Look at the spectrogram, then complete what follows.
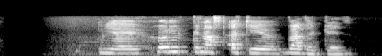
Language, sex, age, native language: Icelandic, male, 7, Icelandic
